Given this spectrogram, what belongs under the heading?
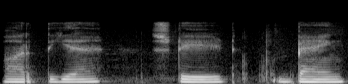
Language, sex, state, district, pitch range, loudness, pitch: Hindi, male, Haryana, Rohtak, 115-125 Hz, -15 LUFS, 120 Hz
